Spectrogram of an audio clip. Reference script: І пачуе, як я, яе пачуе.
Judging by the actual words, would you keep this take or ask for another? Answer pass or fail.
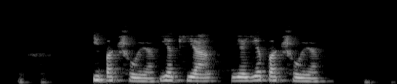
pass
